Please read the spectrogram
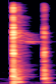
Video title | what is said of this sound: Robot Optimus Prime Bumblebee Terlaris Termurah Yang Diupdate Metal Alloy Tetep TERMURAH Harga Sama | ini besinya saya tetok ya. Nah, beda sekali suaranya ya.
